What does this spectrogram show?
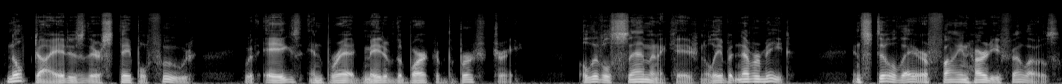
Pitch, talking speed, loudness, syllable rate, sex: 95 Hz, 180 wpm, -18 LUFS, 5.1 syllables/s, male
